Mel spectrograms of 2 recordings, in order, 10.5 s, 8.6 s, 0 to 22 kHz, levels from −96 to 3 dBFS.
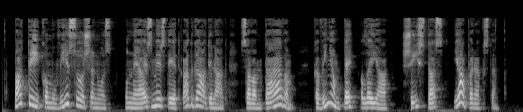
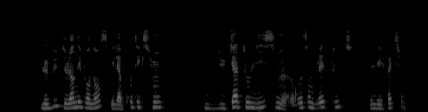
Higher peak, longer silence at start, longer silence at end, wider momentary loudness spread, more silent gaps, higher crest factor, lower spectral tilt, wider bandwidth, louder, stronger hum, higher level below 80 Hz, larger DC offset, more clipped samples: first, -8 dBFS vs -44 dBFS; second, 0.3 s vs 0.8 s; about the same, 0.5 s vs 0.45 s; about the same, 10 LU vs 8 LU; second, none vs 2.16-2.20 s, 3.28-4.07 s, 6.55-6.63 s, 6.84-6.89 s, 7.06-7.38 s; about the same, 18 dB vs 22 dB; about the same, -4 dB/octave vs -3.5 dB/octave; first, 11.5 kHz vs 7.4 kHz; first, -25 LUFS vs -65 LUFS; neither; first, -62 dBFS vs under -90 dBFS; neither; neither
